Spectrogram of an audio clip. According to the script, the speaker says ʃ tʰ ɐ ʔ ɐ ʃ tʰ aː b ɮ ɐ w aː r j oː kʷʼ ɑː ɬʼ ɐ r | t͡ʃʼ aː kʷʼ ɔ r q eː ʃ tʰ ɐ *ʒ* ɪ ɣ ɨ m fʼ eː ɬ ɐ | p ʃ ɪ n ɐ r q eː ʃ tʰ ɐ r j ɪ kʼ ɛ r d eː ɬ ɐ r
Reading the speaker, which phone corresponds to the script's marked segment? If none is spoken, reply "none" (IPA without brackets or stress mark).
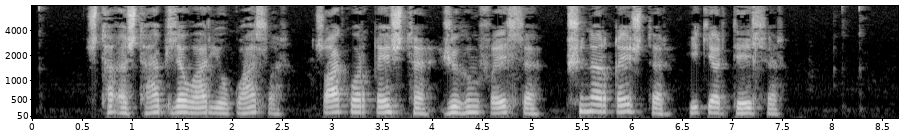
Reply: ʒ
